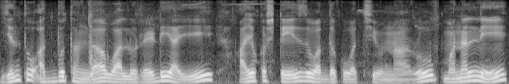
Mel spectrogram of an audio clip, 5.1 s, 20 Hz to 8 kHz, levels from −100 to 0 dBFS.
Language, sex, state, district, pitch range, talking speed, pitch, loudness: Telugu, male, Andhra Pradesh, Manyam, 110-150 Hz, 130 wpm, 130 Hz, -17 LUFS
